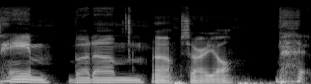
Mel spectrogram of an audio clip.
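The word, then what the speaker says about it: Haim: I think it's pronounced Him, but um Oh, sorry y'all.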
